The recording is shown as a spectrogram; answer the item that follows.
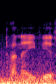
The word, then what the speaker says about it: Panavia: I've been saying Panavir since I was a kid, but I know it's Panavia.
